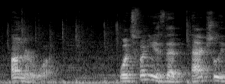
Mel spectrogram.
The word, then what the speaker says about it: UNRWA: just spelling it out the name of this agency in arabic is made pronounceable by inserting vowels as though it were an arabic word transforming it into under what what's funny is that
